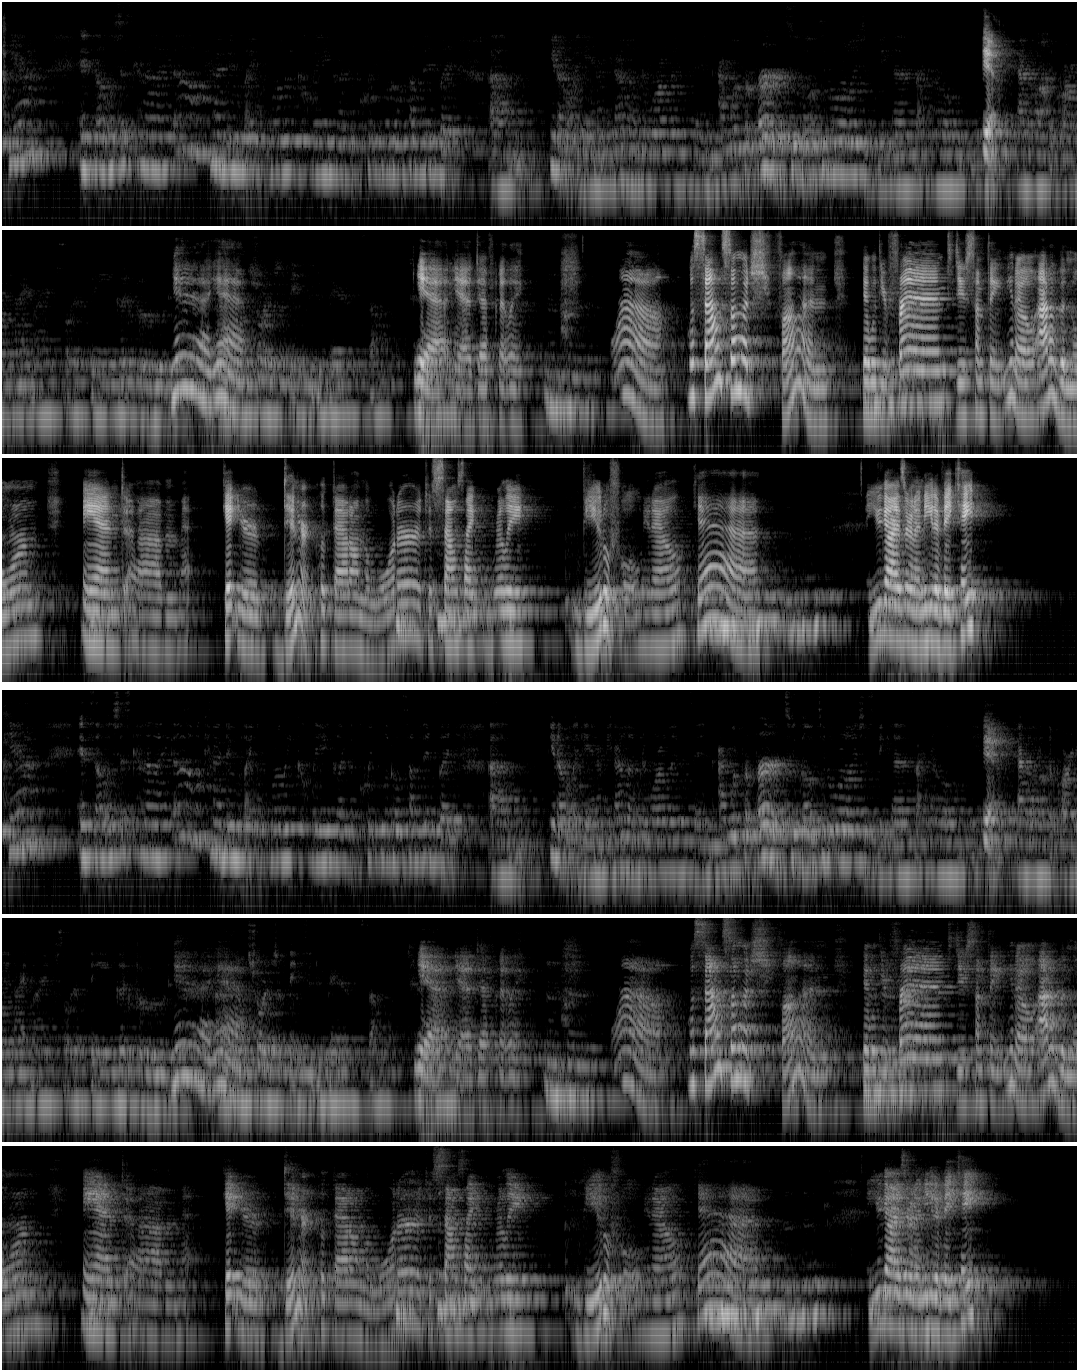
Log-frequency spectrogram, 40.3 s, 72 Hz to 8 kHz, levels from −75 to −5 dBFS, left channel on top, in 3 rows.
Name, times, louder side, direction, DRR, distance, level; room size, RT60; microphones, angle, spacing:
voice 1, 0.1-6.5 6.8-18.2 18.5-19.1 20.2-20.8 24.2-24.8 27.9-28.2 31.8-32.8 33.9-34.2 35.6-38.2, equal, 75° right, 1 dB, 1.7 m, -43 dB
voice 2, 12.3-12.6 15.6-16.5 18.6-19.9 20.5-20.6 21.1-21.7 22.0-27.6 27.9-29.2 29.6-32.8 33.0-33.4 34.0-36.3 37.7-39.0, left 9 dB, 60° left, 11 dB, 0.4 m, -29 dB
14.5 x 6.1 x 2.3 m, 1.5 s
head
